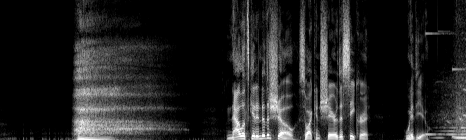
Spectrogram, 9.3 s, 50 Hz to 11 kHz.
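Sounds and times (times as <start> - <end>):
big deep breath released as a long sigh: 1.4 - 4.4
speech: 4.6 - 7.4, 8.1 - 9.2.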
